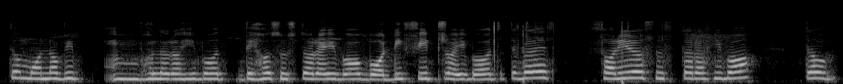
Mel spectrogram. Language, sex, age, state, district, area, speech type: Odia, female, 18-30, Odisha, Nabarangpur, urban, spontaneous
